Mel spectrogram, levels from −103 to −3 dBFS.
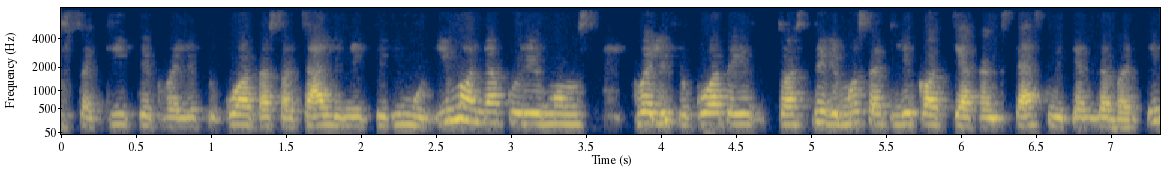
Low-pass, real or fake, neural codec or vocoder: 7.2 kHz; real; none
